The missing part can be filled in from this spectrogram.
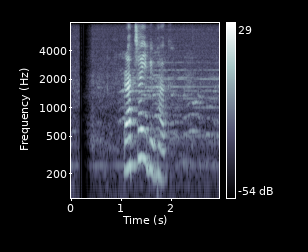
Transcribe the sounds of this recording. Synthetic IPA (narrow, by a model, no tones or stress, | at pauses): ɾatːɕajbibʱaɡ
